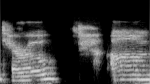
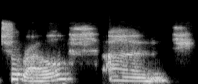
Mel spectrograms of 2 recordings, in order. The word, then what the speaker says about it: tarot: is and a lot of people call them Tarot the correct pronunciation is true it's true someone even put a little bit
